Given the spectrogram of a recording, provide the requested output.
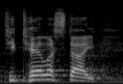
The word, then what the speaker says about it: tetelestai: There's all different ways of saying it. I've tried to say this about 10 times, different ways. But I'm going to say it like this: tetelestai.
